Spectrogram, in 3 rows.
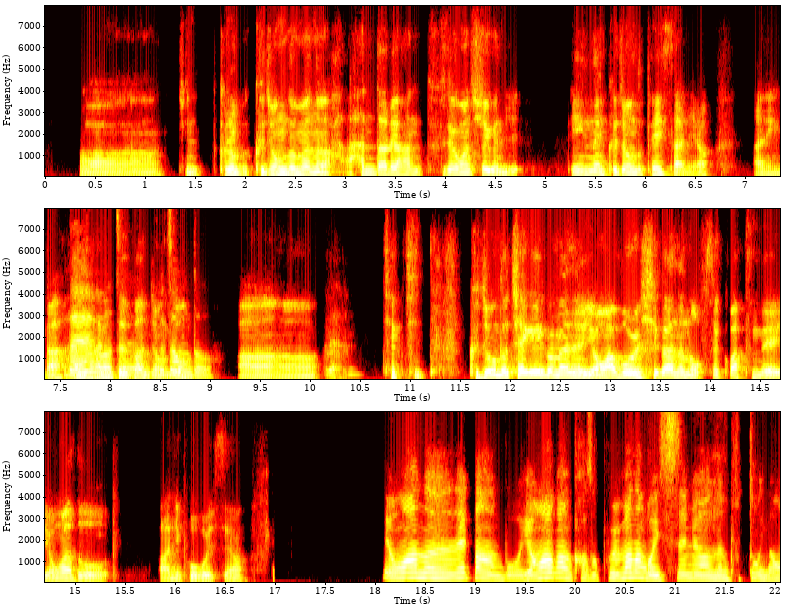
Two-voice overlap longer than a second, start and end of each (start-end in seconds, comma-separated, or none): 7.5-8.9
